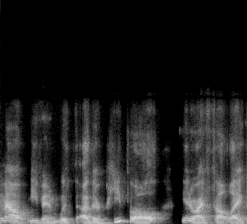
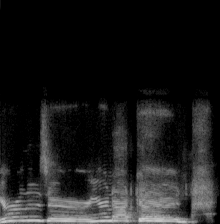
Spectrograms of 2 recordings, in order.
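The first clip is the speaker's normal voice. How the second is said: very high, needling, nagging voice; 11 semitones higher than usual. Acting out the inner voice calling from the root: nagging inner critic voice. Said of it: "like, nagging".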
